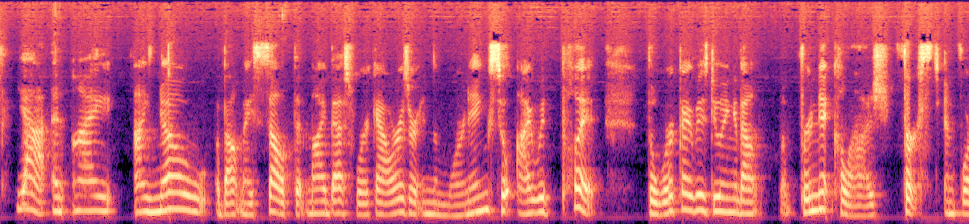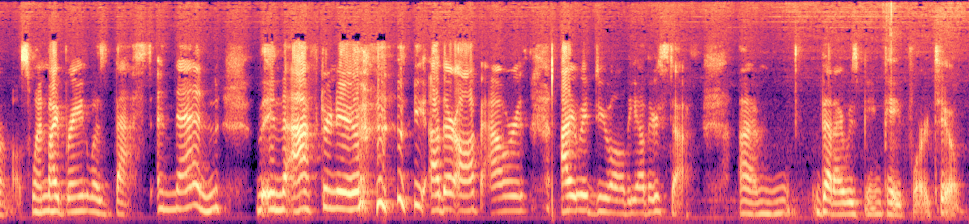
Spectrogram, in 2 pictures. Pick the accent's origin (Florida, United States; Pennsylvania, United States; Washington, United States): Pennsylvania, United States; Philadelphia; also born or lived in Boston suburbs; now in Boston, United States; I grew up in Philadelphia, right? A suburb outside of Philly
